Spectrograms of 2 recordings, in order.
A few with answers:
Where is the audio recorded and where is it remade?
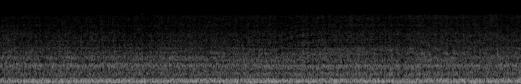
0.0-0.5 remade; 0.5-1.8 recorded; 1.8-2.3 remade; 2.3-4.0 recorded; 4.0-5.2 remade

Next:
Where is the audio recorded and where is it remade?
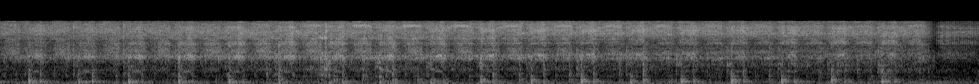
0.0-3.8 recorded; 3.8-6.0 remade; 6.0-9.8 recorded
